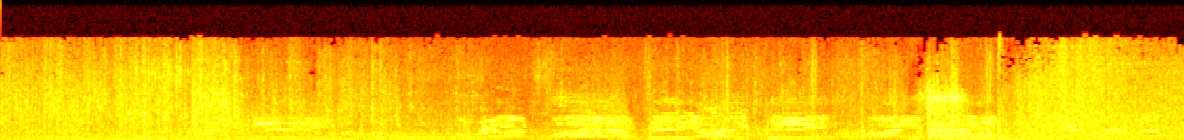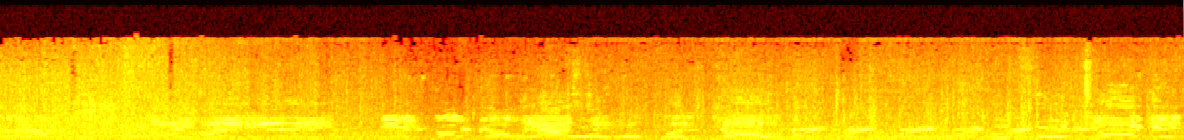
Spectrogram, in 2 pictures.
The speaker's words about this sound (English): the camera is on the fringes when a convoy comes upon an IED, an improvised explosive device.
